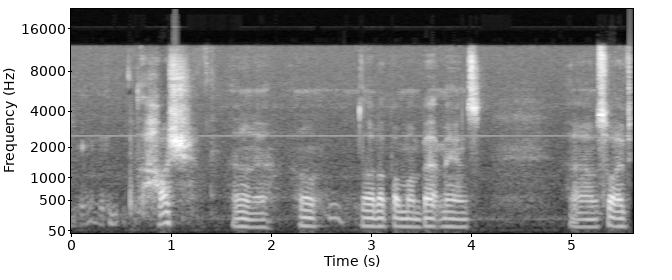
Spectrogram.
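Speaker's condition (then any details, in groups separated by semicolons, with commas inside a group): No condition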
